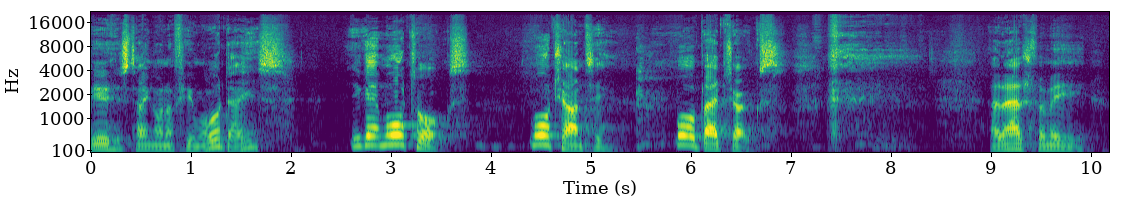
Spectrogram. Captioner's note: chuckle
